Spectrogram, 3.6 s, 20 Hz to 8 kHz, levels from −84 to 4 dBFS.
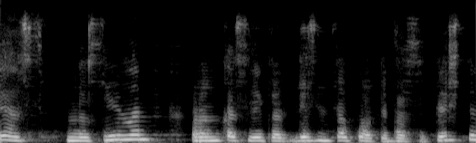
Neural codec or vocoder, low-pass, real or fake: codec, 44.1 kHz, 1.7 kbps, Pupu-Codec; 7.2 kHz; fake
